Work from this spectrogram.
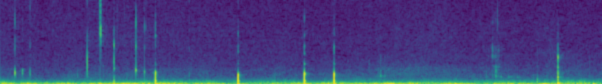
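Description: Fingertips of both hands rub and scratch a fluffy synthetic fur windscreen on a silver microphone. The result is a steady, muffled low rumble of brushing fur, broken by sharp, bright crackles and clicks.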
